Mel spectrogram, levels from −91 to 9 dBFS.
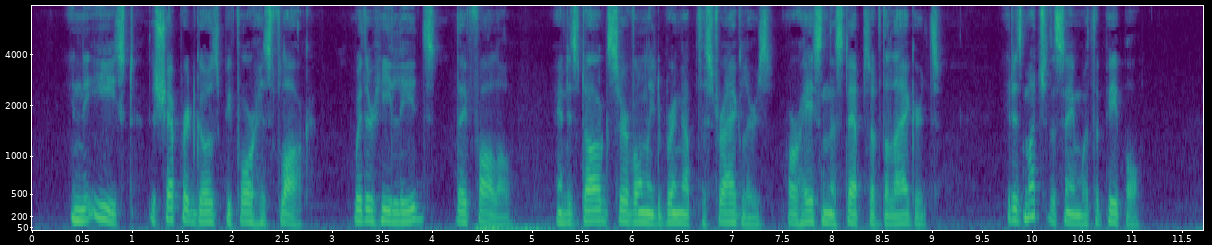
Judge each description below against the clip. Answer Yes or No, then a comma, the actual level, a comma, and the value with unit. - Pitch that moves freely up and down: No, average, 3.7 semitones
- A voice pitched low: Yes, low, 125 Hz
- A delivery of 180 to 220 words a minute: Yes, average, 200 wpm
